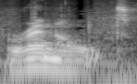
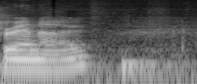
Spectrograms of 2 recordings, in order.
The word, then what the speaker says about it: Renault: when it was advertised it was advertised with the pronunciation of reynolds which i mean people do still pronounce it as reynolds here um but yeah we we tend to pronounce the the french way as renault but authorized service always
